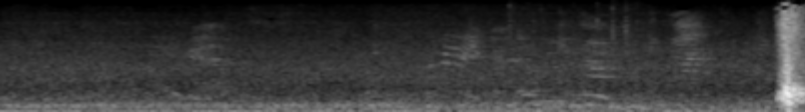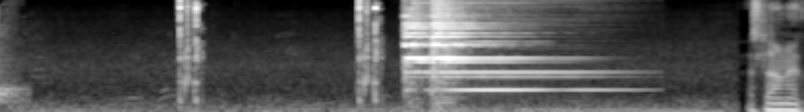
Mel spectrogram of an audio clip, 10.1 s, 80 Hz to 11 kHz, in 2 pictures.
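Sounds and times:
short swish: 0:04.9 - 0:05.3
bright bell ding: 0:07.6 - 0:09.2.

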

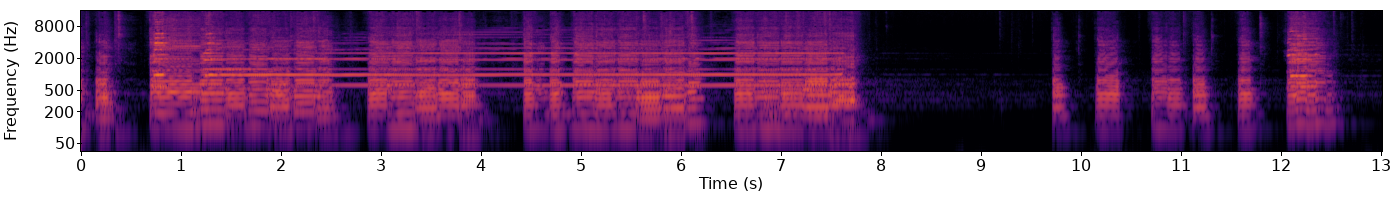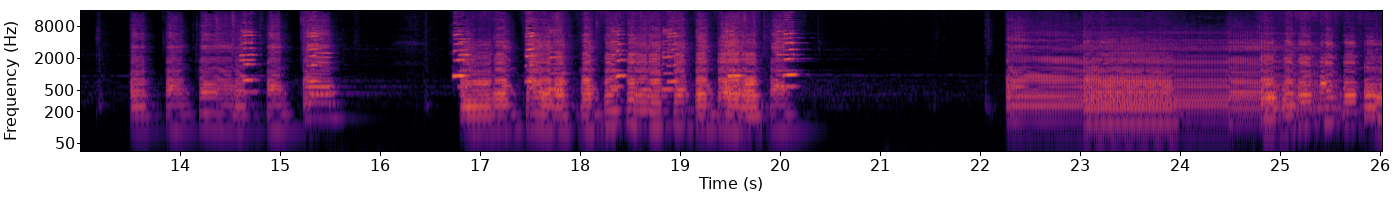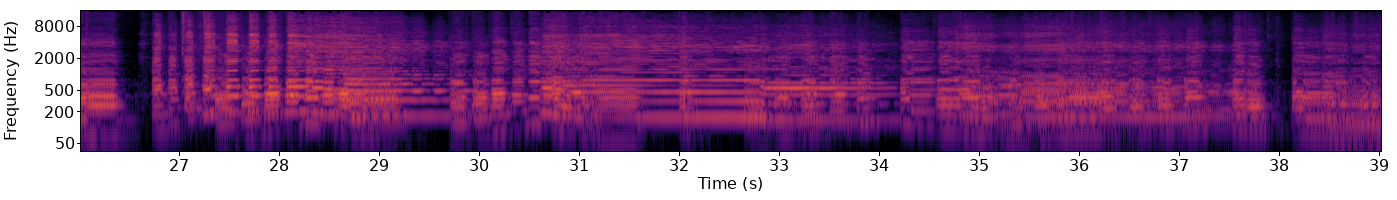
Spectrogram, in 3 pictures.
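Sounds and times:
saxophones and bass clarinet chord: 0:00.0 - 0:08.4, 0:16.7 - 0:20.2, 0:22.3 - 0:39.0
room reverberation: 0:00.0 - 0:30.6
deep bass line: 0:01.2 - 0:07.9.

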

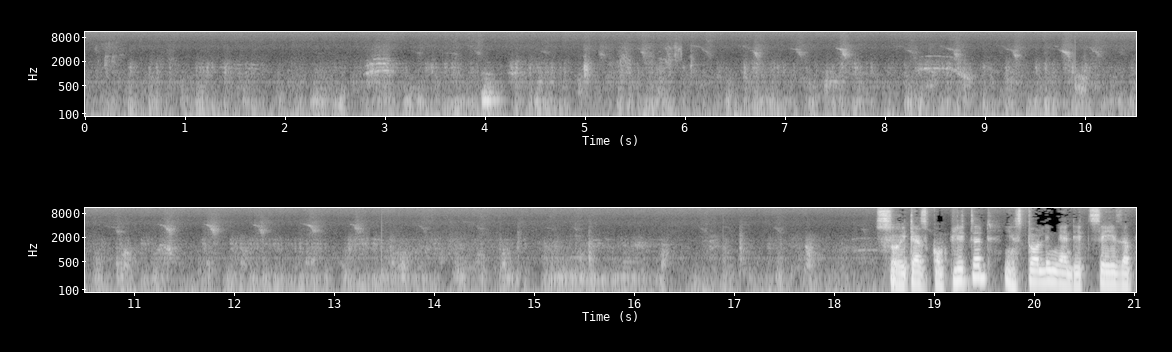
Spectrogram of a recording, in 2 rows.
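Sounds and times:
birds chirping: 0:02.8 - 0:18.9.

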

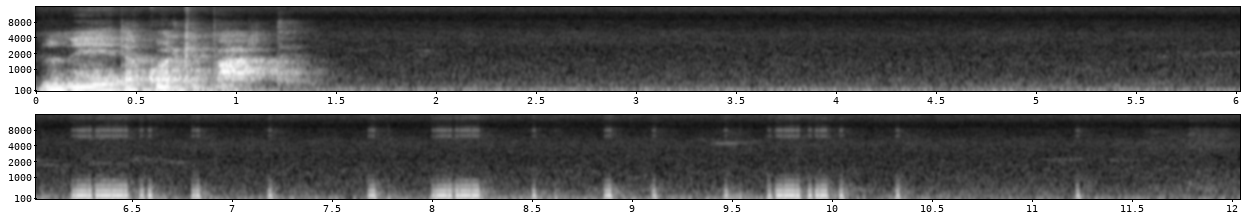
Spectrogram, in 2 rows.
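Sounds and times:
faint animal whine: 0:05.6 - 0:07.0, 0:07.6 - 0:10.4.

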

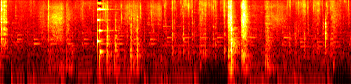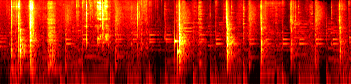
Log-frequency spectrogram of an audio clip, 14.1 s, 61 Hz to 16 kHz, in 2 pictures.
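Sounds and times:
knife striking wooden cutting board: 0:07.2 - 0:07.8.

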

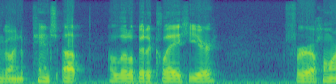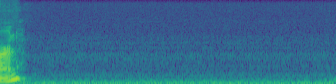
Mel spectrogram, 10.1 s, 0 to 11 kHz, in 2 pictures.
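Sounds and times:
low hum and faint hiss: 0:00.0 - 0:10.0.

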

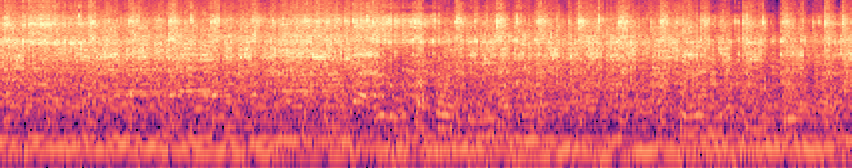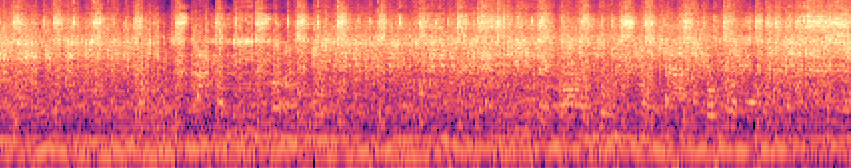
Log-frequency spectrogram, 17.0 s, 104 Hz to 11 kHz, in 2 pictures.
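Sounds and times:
bass guitar: 0:00.0 - 0:17.0
drum kit: 0:00.0 - 0:17.0
electric guitars: 0:00.0 - 0:17.0.

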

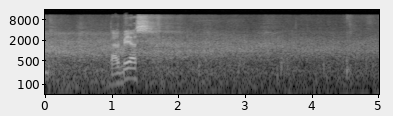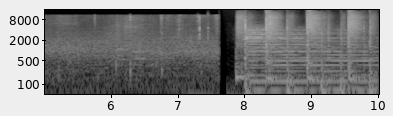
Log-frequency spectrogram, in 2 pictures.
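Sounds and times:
outdoor background noise: 0:00.0 - 0:07.7.

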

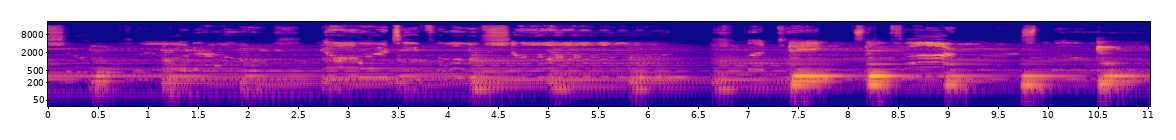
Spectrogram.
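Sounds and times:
woman singing with vibrato: 0:00.0 - 0:11.0.

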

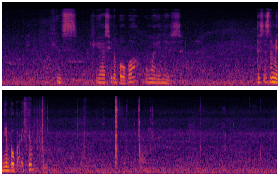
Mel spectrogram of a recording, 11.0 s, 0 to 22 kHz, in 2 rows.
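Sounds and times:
background hum: 0:00.0 - 0:11.0.

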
